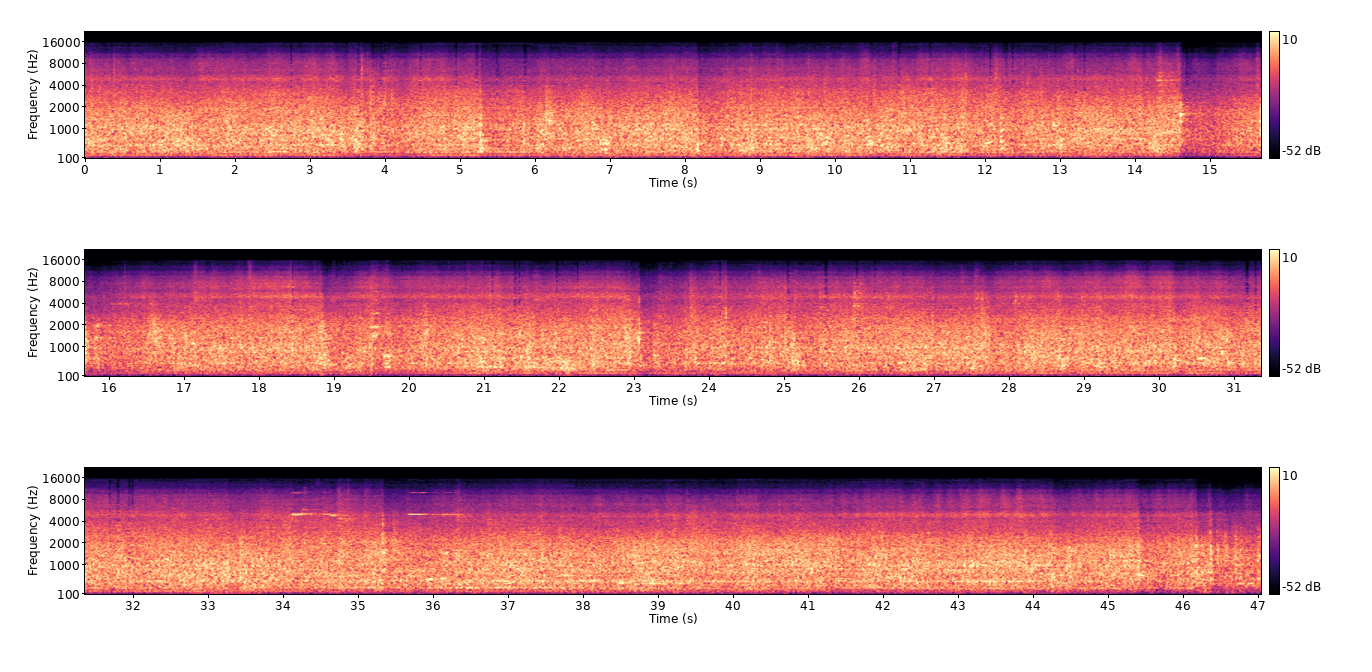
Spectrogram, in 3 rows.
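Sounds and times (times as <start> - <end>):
diesel engines running: 0.0 - 47.0
high metallic squeals: 34.1 - 34.9, 35.7 - 36.4.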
